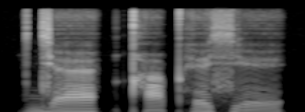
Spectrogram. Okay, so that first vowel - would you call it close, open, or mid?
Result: open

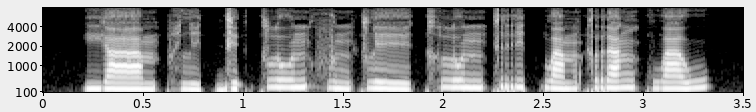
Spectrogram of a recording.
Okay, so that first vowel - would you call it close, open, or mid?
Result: open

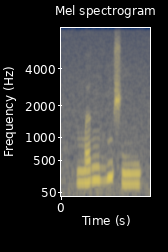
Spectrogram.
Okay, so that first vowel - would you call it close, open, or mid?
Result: open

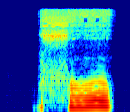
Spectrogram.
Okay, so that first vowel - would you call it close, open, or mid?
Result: mid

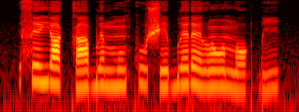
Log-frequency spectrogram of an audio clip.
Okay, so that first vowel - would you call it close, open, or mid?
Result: mid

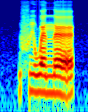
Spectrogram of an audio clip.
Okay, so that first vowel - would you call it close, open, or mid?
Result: close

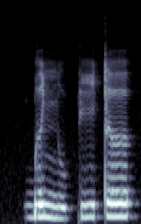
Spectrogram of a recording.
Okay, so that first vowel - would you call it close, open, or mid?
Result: mid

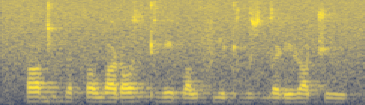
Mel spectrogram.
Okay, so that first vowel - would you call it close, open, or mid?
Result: open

